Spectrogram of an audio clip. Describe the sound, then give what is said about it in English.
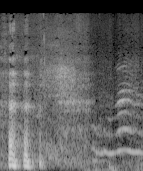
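A short cat meow, a single drawn-out tonal cry near the end, preceded by a couple of brief soft sounds. “Cats.”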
